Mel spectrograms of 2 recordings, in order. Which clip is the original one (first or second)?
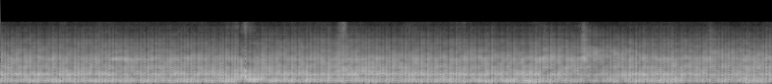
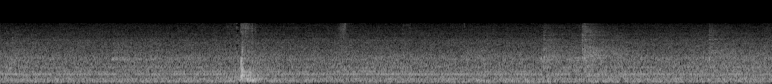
second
